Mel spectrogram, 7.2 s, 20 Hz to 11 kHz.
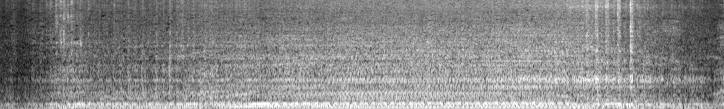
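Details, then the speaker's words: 1959 Cadillac Sedan DeVille V8 cold start at about 20 degrees: rumbles to life and revs with a loose puffing edge from an exhaust leak; car needs mechanical work. "start her up probably hear that exhaust leak"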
